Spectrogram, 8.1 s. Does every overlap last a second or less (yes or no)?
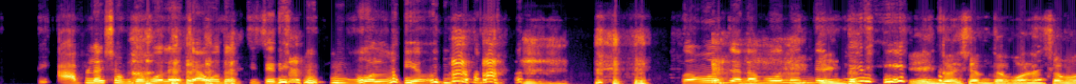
yes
